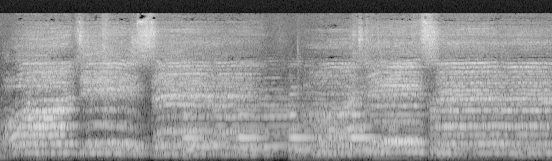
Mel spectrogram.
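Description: A choir singing in several parts, holding long chords.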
